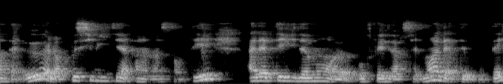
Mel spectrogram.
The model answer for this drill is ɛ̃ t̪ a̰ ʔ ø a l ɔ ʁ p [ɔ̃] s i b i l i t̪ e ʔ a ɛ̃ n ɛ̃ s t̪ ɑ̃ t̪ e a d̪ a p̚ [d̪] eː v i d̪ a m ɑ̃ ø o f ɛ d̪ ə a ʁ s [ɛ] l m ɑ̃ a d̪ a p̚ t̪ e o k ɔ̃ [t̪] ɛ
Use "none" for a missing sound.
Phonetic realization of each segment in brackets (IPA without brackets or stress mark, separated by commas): ɔ, t̪, ɛ, t̪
